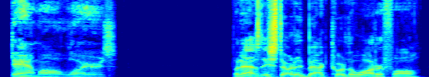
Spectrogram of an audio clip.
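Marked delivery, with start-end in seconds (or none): 0.1-1.2 slow, low-key bitterness; bitter. A narrator's reading. Pullman cursing lawyers after a door is closed on him, bitterly. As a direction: mutter it slowly, with bitterness. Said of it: "Pullman said bitterly".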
